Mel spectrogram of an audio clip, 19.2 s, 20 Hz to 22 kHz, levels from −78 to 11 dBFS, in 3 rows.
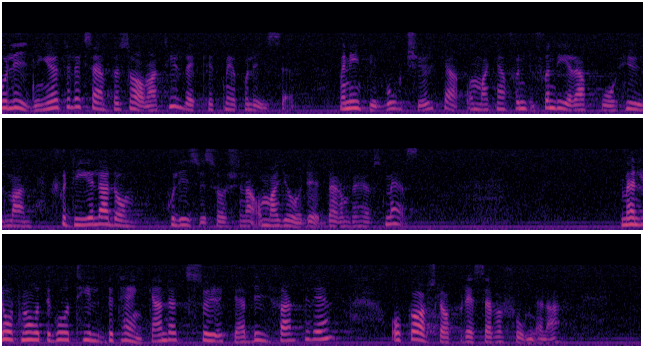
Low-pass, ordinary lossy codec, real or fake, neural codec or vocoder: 7.2 kHz; none; real; none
